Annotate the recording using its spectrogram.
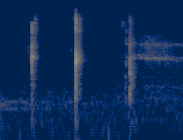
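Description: Three short, sharp clicks about half a second apart, the middle one loudest. A faint, thin, high tone hangs briefly after the last one.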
